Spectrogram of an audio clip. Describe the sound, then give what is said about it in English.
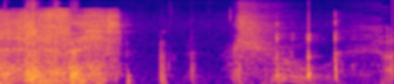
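A single loud, explosive sneeze bursts out at the start, then a short pause followed by a few brief clicks and quiet mumbled voice sounds. “bless you. Thanks. Just bless myself.”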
